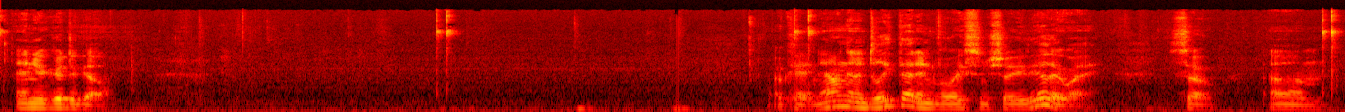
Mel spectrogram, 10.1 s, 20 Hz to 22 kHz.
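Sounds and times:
faint low hum: 0.0s - 10.0s
computer mouse click: 3.2s - 3.5s, 6.0s - 6.2s.

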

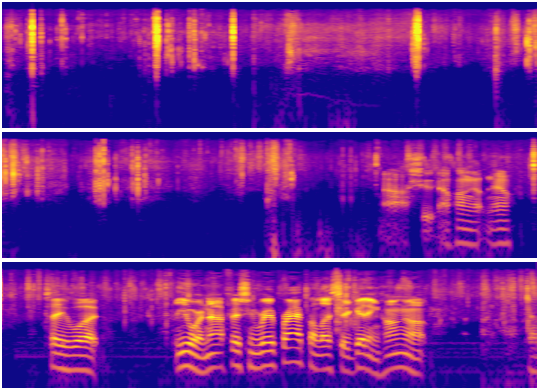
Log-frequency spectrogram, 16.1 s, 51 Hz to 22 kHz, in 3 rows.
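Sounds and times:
fishing reel clicks and rustles: 0.0s - 16.0s.

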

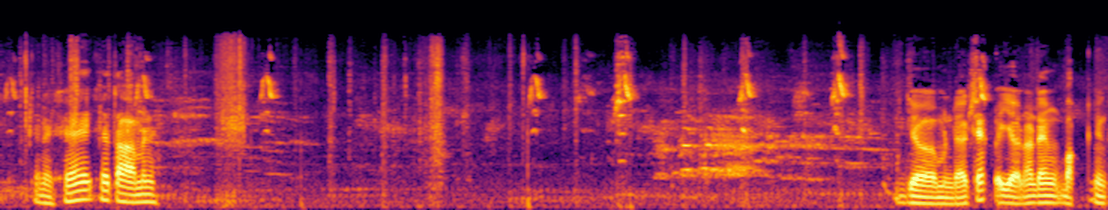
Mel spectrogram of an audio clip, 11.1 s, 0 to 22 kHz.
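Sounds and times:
chickens chirping: 0.0s - 11.0s
chicken drawn-out call: 6.2s - 9.0s.

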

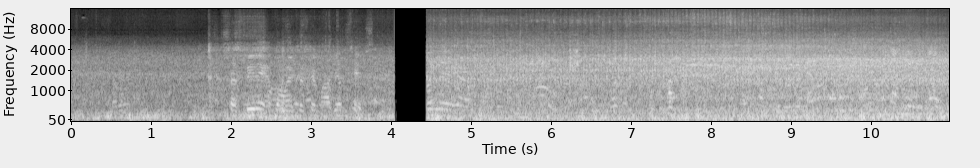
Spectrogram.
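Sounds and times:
road traffic: 0.0s - 10.9s
indistinct voices: 4.5s - 10.9s
vehicle running close by: 4.5s - 10.9s.

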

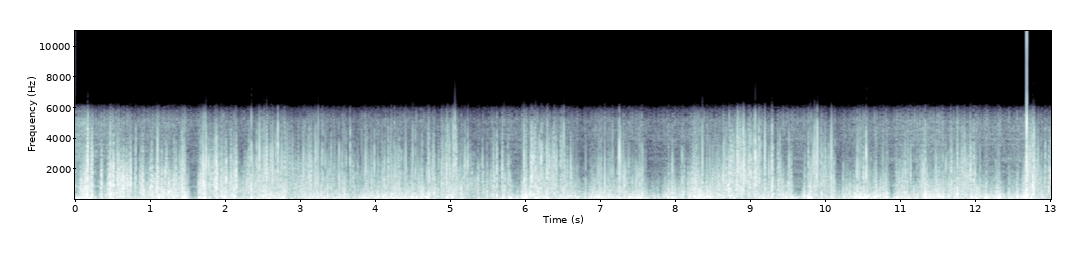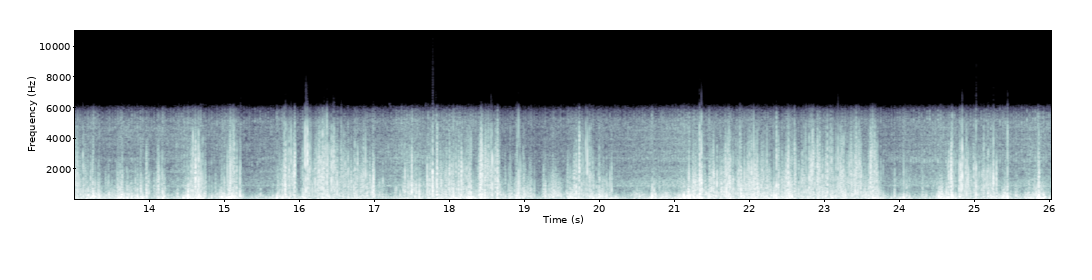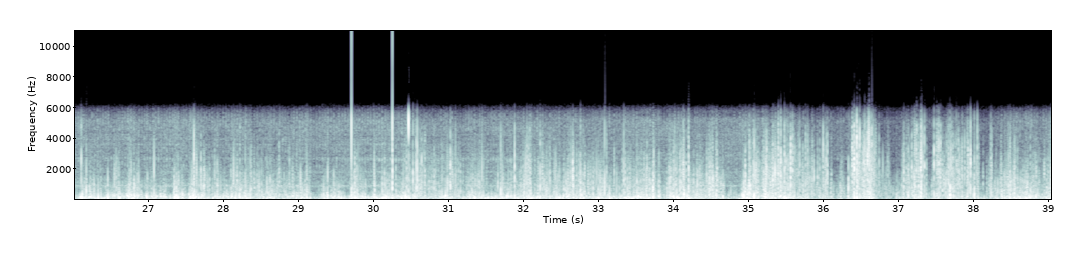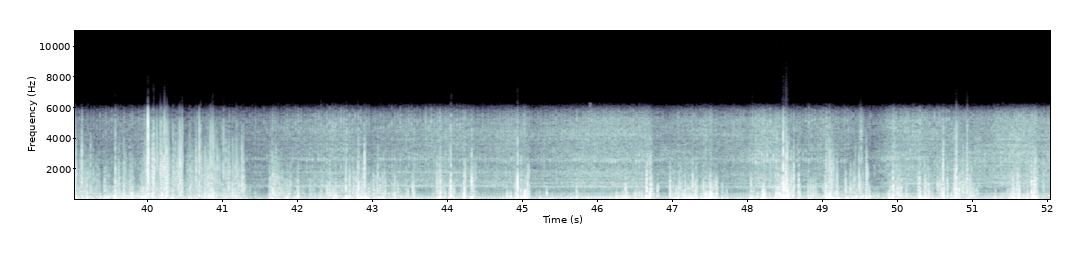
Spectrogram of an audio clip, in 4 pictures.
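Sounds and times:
motorbike engine running: 0.0s - 52.0s
road noise: 0.0s - 52.0s
wind noise on microphone: 0.0s - 52.0s.

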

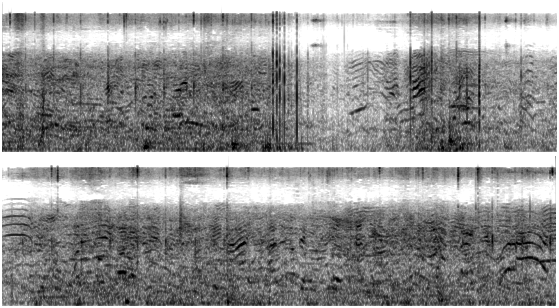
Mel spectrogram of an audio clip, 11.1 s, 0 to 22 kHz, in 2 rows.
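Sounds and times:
many voices talking and calling: 0.0s - 11.0s.

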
